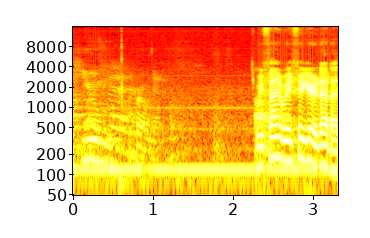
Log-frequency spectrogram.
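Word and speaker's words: Hume Cronyn: Hugh McCronin. No, Hume Cronin.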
